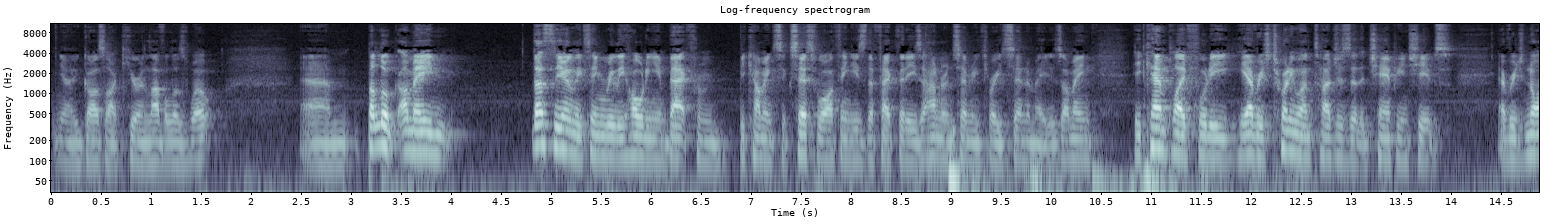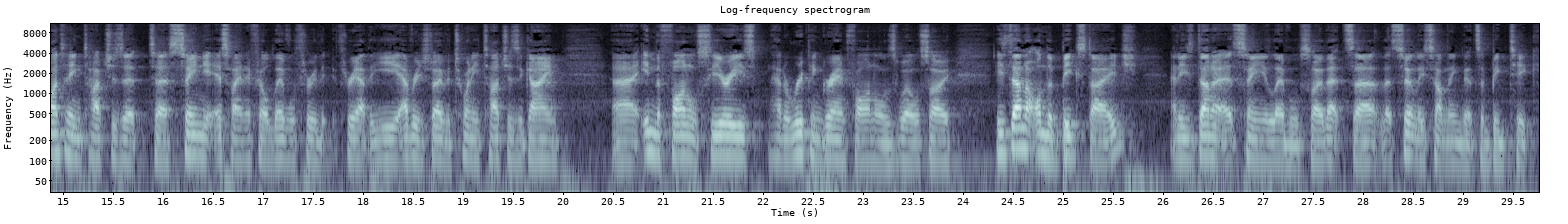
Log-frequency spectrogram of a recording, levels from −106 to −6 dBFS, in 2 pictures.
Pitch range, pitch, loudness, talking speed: 95-115 Hz, 105 Hz, -30 LUFS, 215 wpm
